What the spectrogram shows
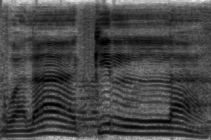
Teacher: Digabung iya, maka ini kanlah yang disebut dengan idgham bila gunna. Digabung iya tapi tidak didengungkan.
